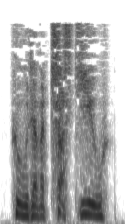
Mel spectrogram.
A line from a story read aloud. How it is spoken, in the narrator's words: Thistle snaps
